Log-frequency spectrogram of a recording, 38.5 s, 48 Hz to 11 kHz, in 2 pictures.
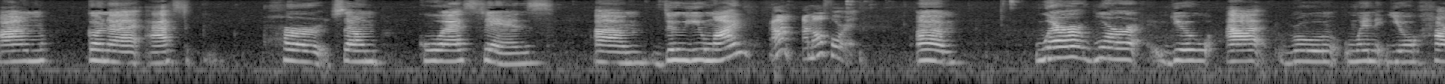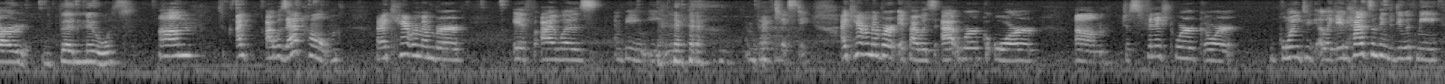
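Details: Adult woman, stroke survivor with aphasia from a hemorrhagic stroke on May 19th 2020 that needed brain surgery and ICU care and left right-side hemiparesis; aphasia also affects her reading and writing; she asks an interview question; aphasia.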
